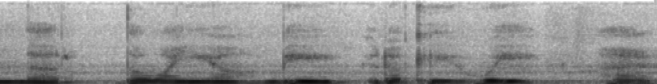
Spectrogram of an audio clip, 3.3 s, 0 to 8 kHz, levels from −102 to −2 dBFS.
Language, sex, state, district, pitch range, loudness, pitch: Hindi, male, Rajasthan, Jaipur, 100-110 Hz, -16 LUFS, 105 Hz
